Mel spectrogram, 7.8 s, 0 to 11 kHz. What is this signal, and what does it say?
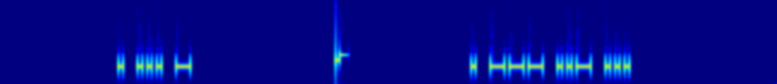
Morse code, heard as a keyed tone, about 25 wpm, 690 Hz. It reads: EST EOUS
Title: Prefixes and Suffixes 25wpm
